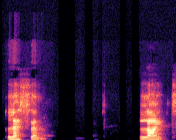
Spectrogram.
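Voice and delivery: "Lesson" and "light" with a dark L, tongue on the ridge; back-resonant L. Shown as a demonstration. Teacher models words with L placed further back. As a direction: place the "l" just behind the step. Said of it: "now have a go at these words".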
